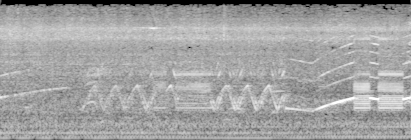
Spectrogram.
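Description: Electronic emergency-vehicle siren changing modes: a rising wail, then a fast yelp about two seconds in, then another rising wail. Two short, loud blasts of its electronic horn come about five seconds in and are the loudest part.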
